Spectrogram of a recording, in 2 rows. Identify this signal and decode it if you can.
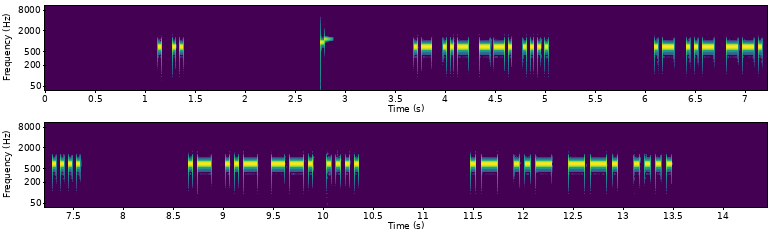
Morse code, heard as a keyed tone, about 28 wpm, 700 Hz. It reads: EI AUGH AUGH AUGH AUGH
